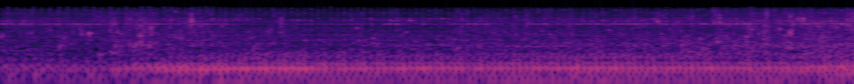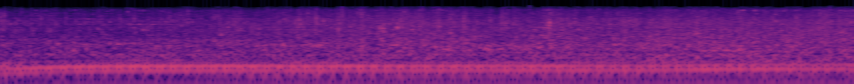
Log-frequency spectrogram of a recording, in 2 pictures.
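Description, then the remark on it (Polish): A small outboard boat engine runs steadily as the boat sets off from a marina on the Martwa Wisła near Błotnik, its low droning hum rising in pitch and growing louder as it revs up midway, with water splashing faintly underneath. “No to odpalamy, mocujemy zrywkę i jesteśmy bezpieczni.”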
